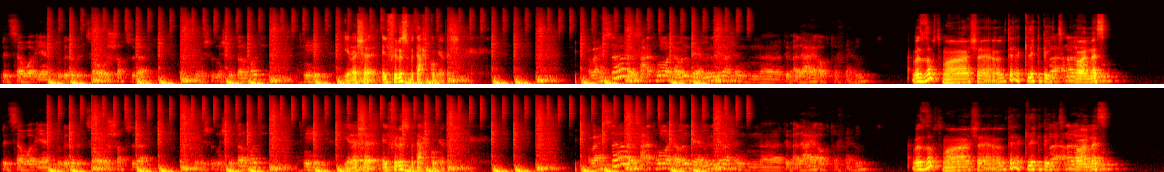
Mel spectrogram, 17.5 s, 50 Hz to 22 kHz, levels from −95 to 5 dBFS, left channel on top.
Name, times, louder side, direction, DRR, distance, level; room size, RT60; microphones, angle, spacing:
voice 1, 0.0-2.3 2.7-4.0 4.5-5.7 8.8-13.0 15.7-16.6, left 1 dB, 5° right, 3.3 m, -34 dB
sound 1, 0.7-11.2, equal, 35° right, 2.7 m, -30 dB
voice 2, 5.1-6.9 13.7-15.8 16.1-16.5, left 3 dB, 65° left, 0.5 m, -25 dB
6.4 x 4.9 x 3.5 m
head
